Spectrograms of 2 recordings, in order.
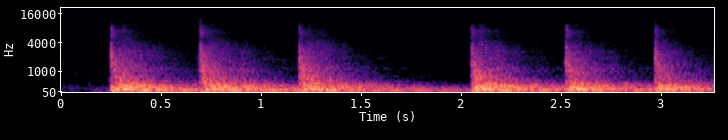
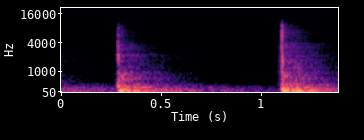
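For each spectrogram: First: hollow-sounding steel car roof with only factory insulation. Second: damped car roof, solid thud.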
